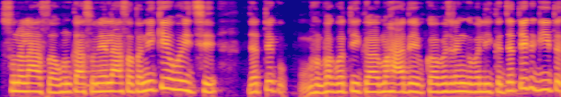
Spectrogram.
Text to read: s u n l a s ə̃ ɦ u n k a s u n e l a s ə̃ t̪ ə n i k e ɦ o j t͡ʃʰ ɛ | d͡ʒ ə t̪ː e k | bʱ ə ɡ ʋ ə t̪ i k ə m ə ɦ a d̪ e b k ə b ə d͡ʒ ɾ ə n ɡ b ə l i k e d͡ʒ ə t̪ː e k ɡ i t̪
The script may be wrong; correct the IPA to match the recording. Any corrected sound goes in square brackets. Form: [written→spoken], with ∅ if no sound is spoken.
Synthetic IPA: s u n l a s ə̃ ɦ u n k a s u n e l a s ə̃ t̪ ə n i k e ɦ o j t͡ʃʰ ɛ | d͡ʒ ə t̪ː e k | bʱ ə ɡ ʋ ə t̪ i k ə m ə ɦ a d̪ e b k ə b ə d͡ʒ ɾ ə [n→ŋ] ɡ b ə l i k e d͡ʒ ə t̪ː e k ɡ i t̪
